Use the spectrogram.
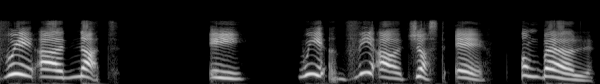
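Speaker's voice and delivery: slow, loud, badly faked Quebecois accent; hammed-up Quebecois French accent, drawn out. Shown as a demonstration. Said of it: "let me see if I can do this accent".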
